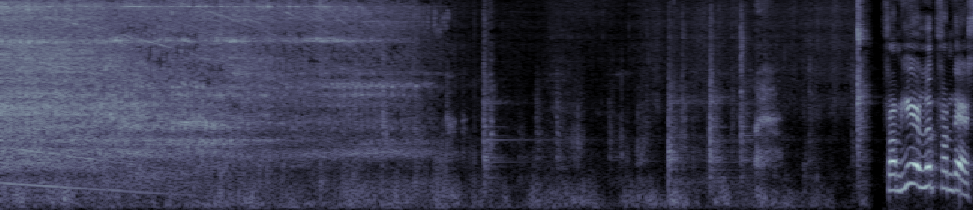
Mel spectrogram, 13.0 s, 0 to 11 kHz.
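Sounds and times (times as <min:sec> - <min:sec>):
power tool winding down: 0:00.0 - 0:06.0.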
